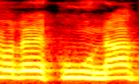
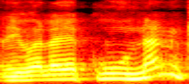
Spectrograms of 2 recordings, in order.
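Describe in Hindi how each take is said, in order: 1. आखिरी शब्द लंबे 'a' पर खत्म होता है। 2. आखिरी शब्द 'n' की आवाज़ पर खत्म होता है।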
